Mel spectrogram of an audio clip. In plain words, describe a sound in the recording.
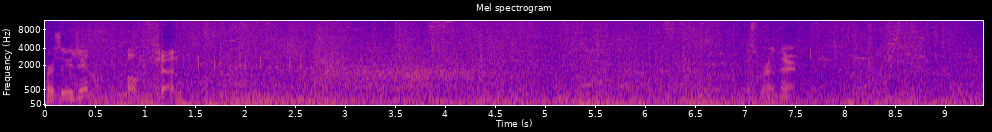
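Fantasy combat sound effects clash and burst as spells are cast.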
